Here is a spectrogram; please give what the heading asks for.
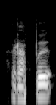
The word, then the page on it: rapw7: Apatani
